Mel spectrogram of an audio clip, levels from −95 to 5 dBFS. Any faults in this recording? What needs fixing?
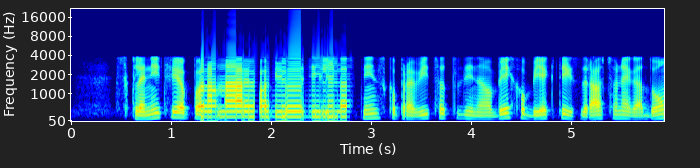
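Robotic sound from repeated short buffers runs from 1.30 to 2.90 s, ending just before "pravico tudi na obeh". The speech turns into a rigid metallic buzz at about 188 Hz. That pitch fits a repeated block of roughly 5.3 ms. Most of the audio in that stretch is repeated, not fresh. The likely cause is audio arriving too slowly, so the last short buffer is replayed while real audio is dropped. The G.711 telephone band, with nothing above 3.7 kHz, still carries through. Enlarging the jitter buffer and using proper packet-loss concealment would prevent this.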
